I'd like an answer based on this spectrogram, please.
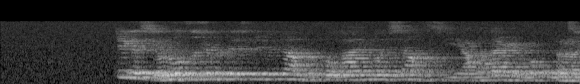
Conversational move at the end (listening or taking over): taking over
